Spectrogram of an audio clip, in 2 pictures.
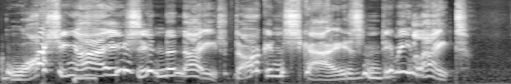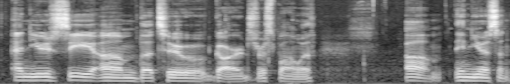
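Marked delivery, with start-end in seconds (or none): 0.0-4.7 very high, sing-song, swooping put-on character voice. Reading a character's lines aloud: put-on character voice. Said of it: "now I have to do this in his voice".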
